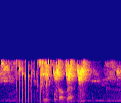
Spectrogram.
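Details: Indoors, a green Fischer's lovebird pair mates and the birds are expected to hatch chicks in about two weeks. Quick clicking ticks lead into a dense run of shrill, high chirps and squeaks.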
